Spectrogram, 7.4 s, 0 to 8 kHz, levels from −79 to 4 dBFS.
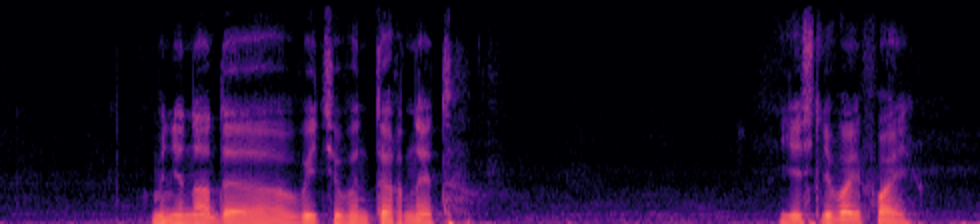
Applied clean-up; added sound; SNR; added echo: none; none; none; none.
